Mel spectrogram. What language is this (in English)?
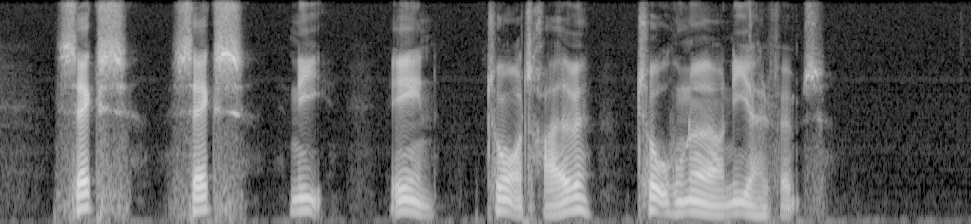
Danish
